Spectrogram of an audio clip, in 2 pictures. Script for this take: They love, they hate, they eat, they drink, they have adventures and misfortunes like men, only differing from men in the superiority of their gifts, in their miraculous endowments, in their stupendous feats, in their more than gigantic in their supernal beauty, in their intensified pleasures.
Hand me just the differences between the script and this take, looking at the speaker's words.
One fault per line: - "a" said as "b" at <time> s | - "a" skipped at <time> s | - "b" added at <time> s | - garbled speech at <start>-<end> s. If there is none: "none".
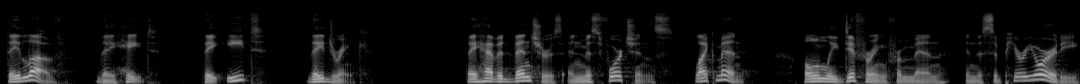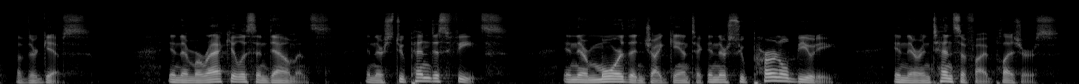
none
